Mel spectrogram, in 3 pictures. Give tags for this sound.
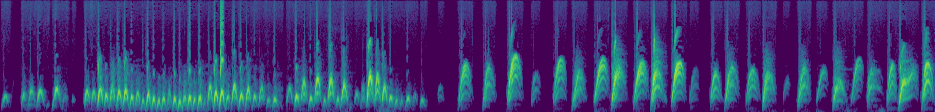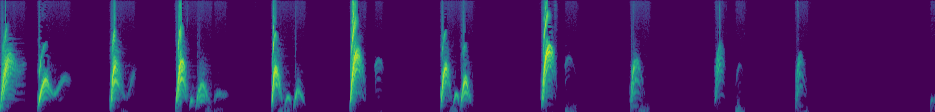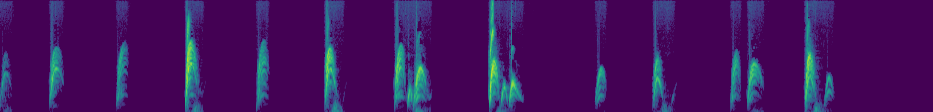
boing
cartoon
comedy
fun
funky
gibbons
metal
metallic
monkey
ridicule
sheet
sheet-metal
sound-design
sound-effect
womp
wonky

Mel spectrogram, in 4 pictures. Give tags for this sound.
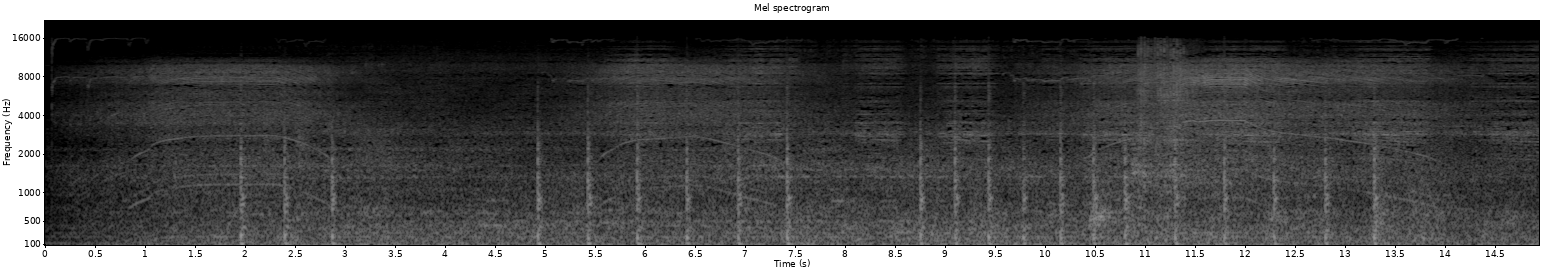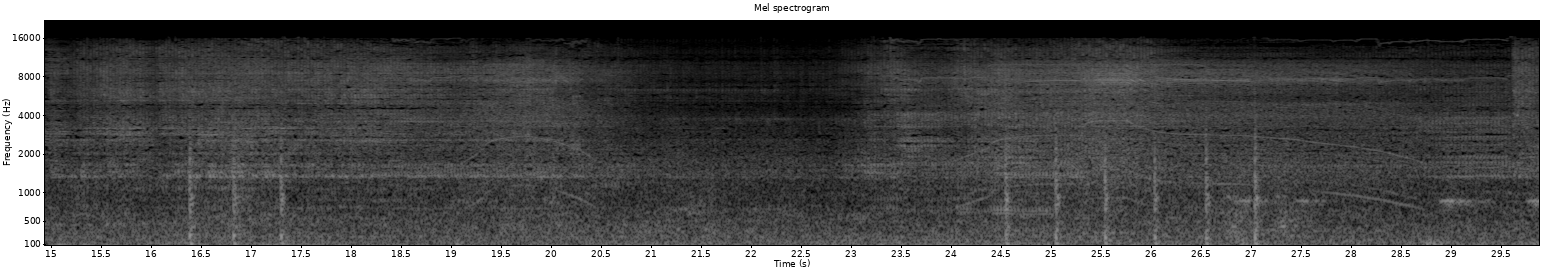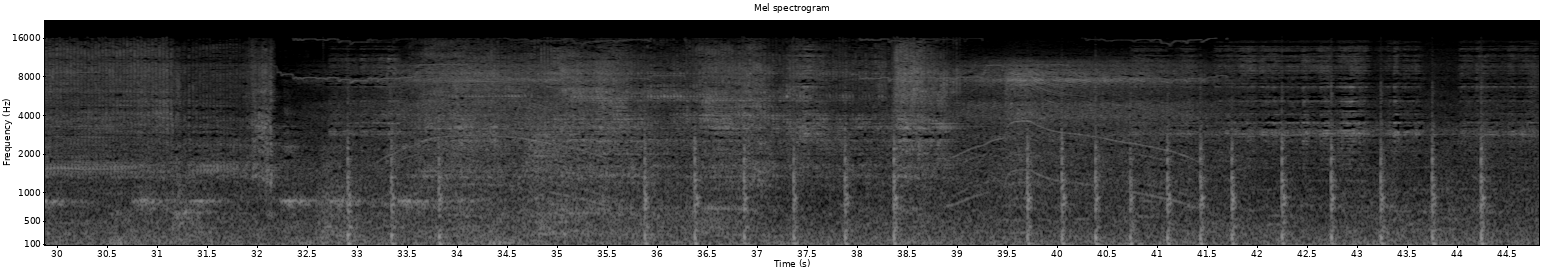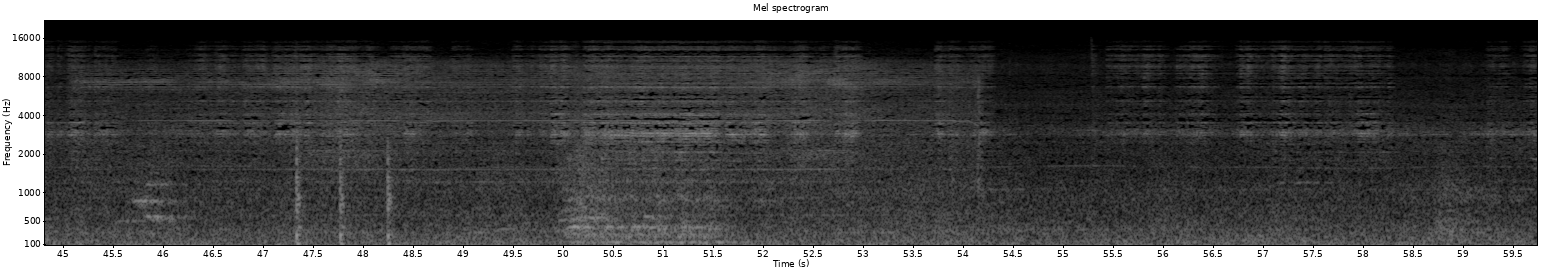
work
jack-hammer
reverb
drilling
labour
hammer
construction
site
drill
saw
construction-site
building
basement
nail-gun
working
constructing

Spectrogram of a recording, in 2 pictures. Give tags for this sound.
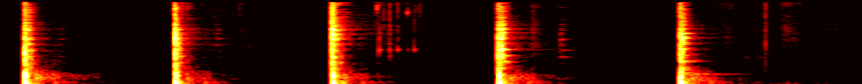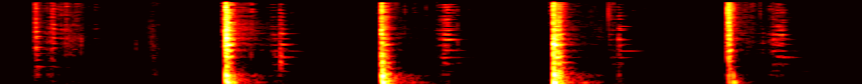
crowbar
hit
impact

